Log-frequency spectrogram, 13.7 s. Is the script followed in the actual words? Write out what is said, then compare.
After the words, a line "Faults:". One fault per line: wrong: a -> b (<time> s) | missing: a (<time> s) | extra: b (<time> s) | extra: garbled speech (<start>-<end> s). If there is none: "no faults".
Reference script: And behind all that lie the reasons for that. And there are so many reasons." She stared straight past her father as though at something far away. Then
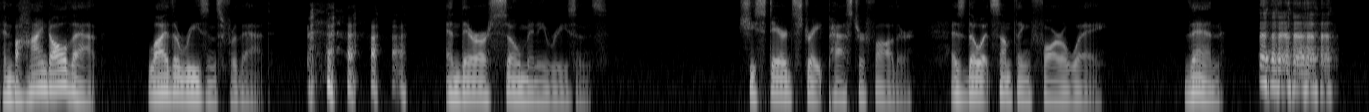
And behind all that lie the reasons for that. And there are so many reasons." She stared straight past her father as though at something far away. Then
Faults:
no faults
